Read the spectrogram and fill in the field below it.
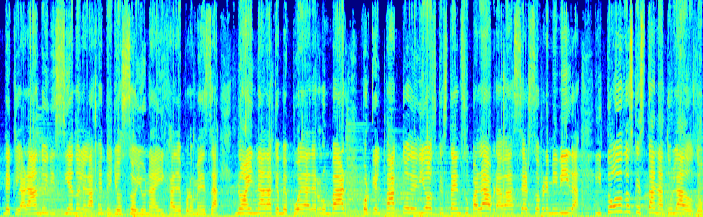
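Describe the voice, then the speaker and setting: A woman preacher with a Latin American Spanish accent, leading the congregation in repeated declarations during a sermon. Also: high voice. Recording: reverberant church hall with music. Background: music.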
